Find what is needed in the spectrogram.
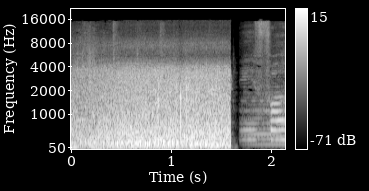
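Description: Wind rushing on a phone's microphone: a steady, loud noise that cuts off abruptly shortly before the end, where music begins faintly.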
